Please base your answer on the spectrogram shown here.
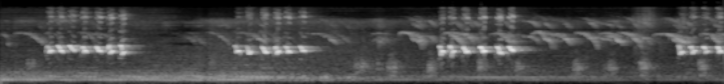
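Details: Breeding female sooty-headed bulbul calling males: repeated bursts of fast chattering notes, roughly every two seconds, interleaved with many thin falling chirps of other birds.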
